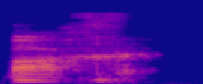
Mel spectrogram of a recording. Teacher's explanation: chaf is the guttural back of the throat loogie sound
